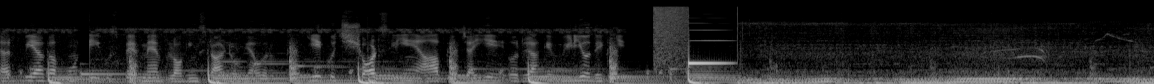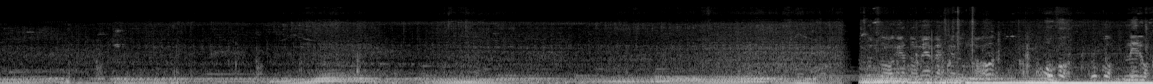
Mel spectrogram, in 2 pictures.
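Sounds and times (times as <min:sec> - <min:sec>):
off-road engine revving: 0:07.4 - 0:23.0.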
